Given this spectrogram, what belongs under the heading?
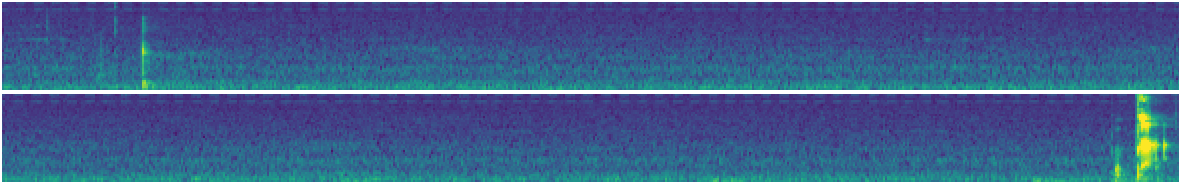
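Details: Two brief, sharp hiccup sounds about eight seconds apart in a quiet room; hiccups.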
